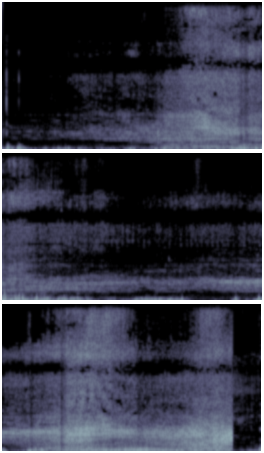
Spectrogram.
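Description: Road noise from a moving vehicle with wind rushing over the phone microphone; the rush swells twice.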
